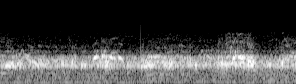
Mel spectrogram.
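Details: Lesser Flamingos, adult breeding males assembling for courtship dance, give a steady, dense murmur of overlapping nasal, mid-pitched calls without a break.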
